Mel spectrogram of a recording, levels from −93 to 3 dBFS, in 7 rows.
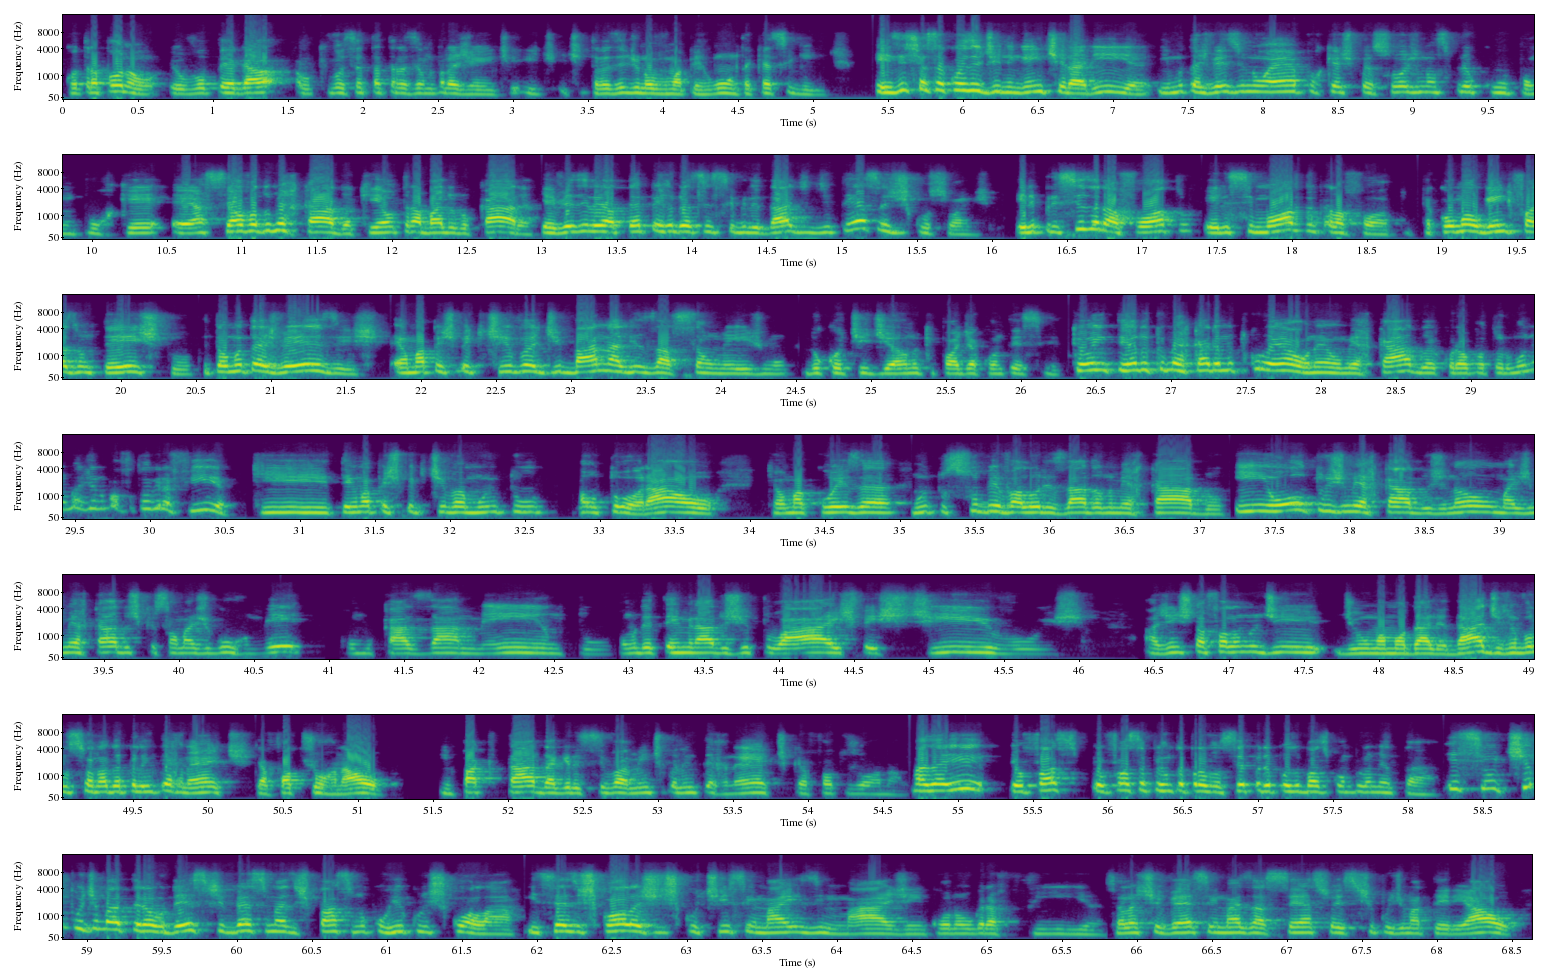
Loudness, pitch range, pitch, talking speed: -12 LUFS, 185-230 Hz, 205 Hz, 190 wpm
